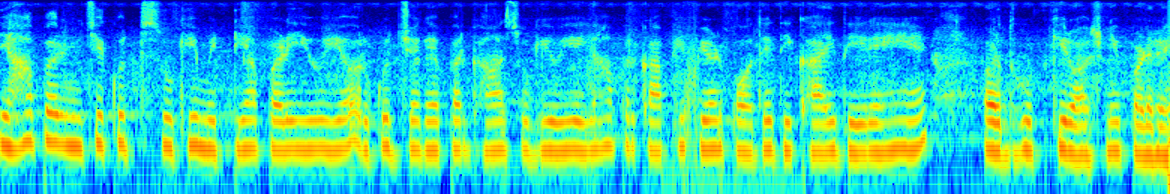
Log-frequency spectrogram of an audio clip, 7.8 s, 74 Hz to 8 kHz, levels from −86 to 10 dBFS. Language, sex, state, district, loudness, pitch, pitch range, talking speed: Hindi, female, Chhattisgarh, Raigarh, -20 LUFS, 215 Hz, 210-230 Hz, 245 wpm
